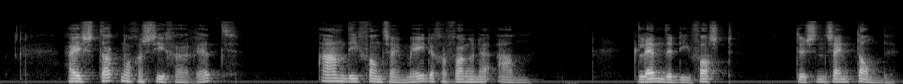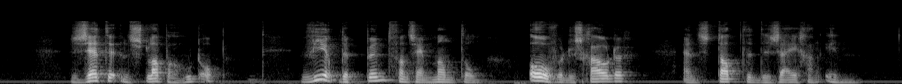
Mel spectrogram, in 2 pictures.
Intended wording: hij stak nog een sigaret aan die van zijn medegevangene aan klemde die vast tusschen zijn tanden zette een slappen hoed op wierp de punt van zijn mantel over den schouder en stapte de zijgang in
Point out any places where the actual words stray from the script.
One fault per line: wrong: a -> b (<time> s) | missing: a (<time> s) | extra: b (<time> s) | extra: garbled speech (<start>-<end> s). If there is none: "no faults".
no faults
